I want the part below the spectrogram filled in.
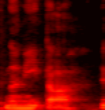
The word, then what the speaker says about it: Nanita: So my LLC name is Nanita. It's how you pronounce it, but it's spelled N-A-N-I-T-A.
